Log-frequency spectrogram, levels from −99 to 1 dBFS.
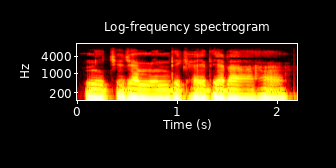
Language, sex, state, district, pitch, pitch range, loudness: Hindi, male, Bihar, Patna, 135 Hz, 130-140 Hz, -13 LUFS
